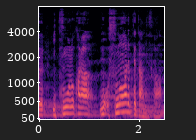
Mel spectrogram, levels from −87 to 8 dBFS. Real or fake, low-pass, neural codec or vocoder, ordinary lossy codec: fake; none; codec, 16 kHz, 16 kbps, FreqCodec, smaller model; none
